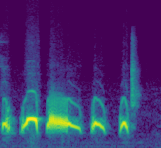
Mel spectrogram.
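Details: Spotted dove giving 'thúc gù' coos in the 'thổ' voice to draw out wild doves. A soft lead note, a rising-falling coo, a long rough descending coo and two short coos, ending with a faint higher click.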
